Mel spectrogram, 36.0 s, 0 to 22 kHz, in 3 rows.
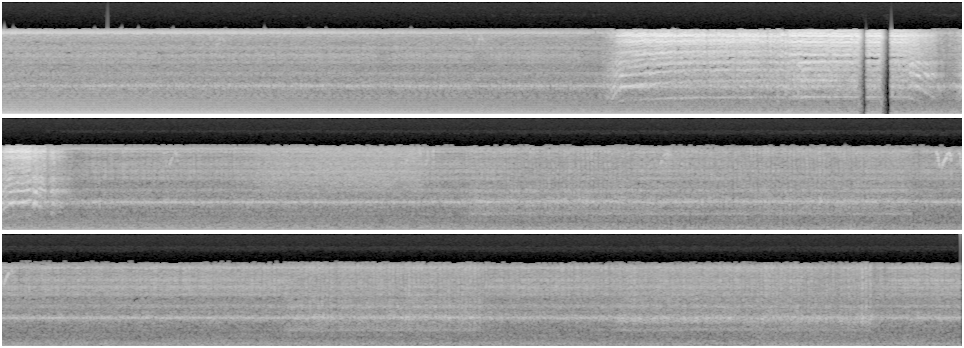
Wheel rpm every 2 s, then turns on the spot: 0, 0, 0, 10, 140, 100, 10, 0, 10, 20, 20, 10, 0, 10, 10, 0, 20, 10.
18-24 26-30 32-34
